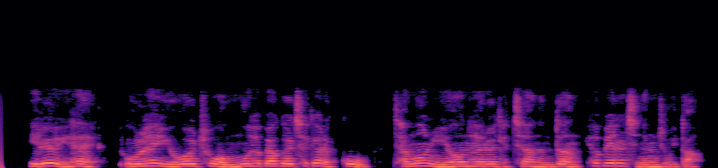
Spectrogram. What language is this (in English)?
Korean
